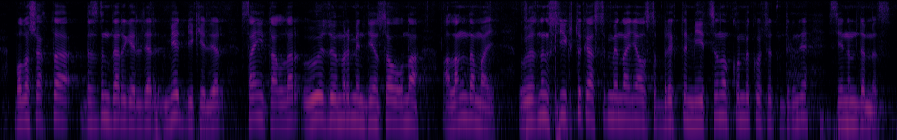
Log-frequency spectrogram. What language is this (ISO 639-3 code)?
kaz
